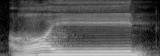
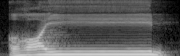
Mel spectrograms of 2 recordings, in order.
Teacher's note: গইন হরফটি উচ্চারিত হয় কণ্ঠনালীর শেষ ভাগ হতে।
